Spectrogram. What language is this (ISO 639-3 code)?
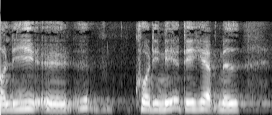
dan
